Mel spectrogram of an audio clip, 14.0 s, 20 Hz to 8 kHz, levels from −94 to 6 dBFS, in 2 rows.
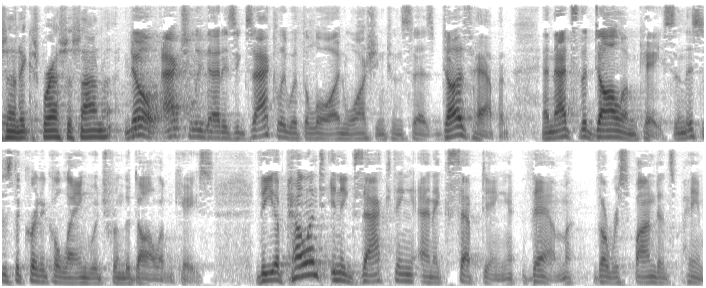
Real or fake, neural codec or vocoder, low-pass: real; none; 7.2 kHz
